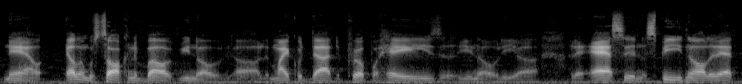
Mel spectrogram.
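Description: A man with a deep voice telling his personal recovery story to a group, rambling with lots of fillers. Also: moderate pace, pushed and bright. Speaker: speaker sharing a recovery story.

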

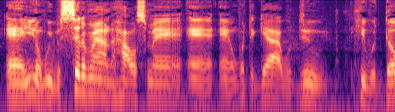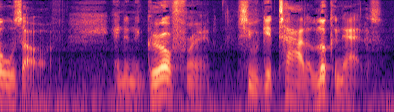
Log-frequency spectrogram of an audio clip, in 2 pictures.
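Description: A man with a deep voice telling his personal recovery story to a group, rambling with lots of fillers. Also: animated, brisk, bright, forceful tone, slightly rough. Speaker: speaker sharing a recovery story.

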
